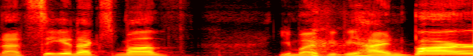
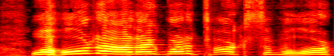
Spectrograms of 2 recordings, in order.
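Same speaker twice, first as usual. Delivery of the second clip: put-on eager voice, higher and louder; 12 semitones higher, 10 dB louder than usual. Imitating a prank call victim who won't hang up: imitating Scott. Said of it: "Scott's like".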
